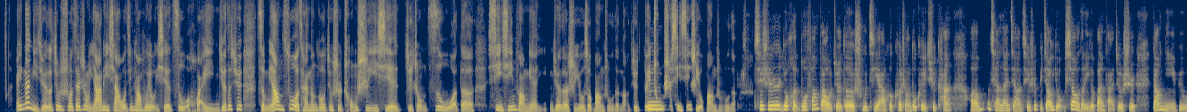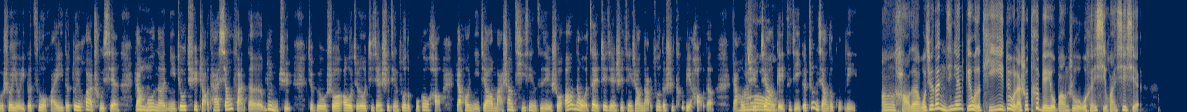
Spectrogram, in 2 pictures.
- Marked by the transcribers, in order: lip smack; lip smack
- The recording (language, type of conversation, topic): Chinese, advice, 压力下的自我怀疑
- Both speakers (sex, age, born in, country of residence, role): female, 35-39, China, United States, advisor; female, 40-44, United States, United States, user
